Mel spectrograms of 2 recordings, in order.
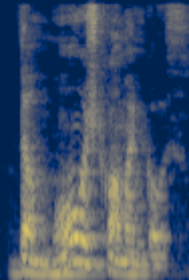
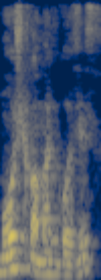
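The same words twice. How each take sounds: First: "most common cause" drawn out very slowly; slow dictation. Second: Said in the usual way. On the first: Real, not acted. Dictating while writing it out.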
